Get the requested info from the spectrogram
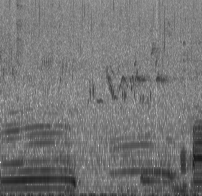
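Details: Cattle returning home from evening grazing in a rural village, one long steady low moo of about one and a half seconds, then a quieter second moo and a rising bleat-like call, with faint birdsong.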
